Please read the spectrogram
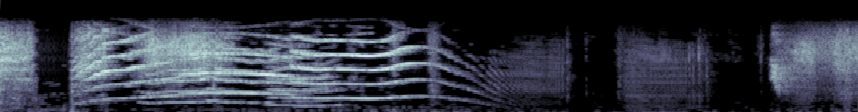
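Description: A bird giving one long call of about two seconds, several tones sounding together, rising slightly and then sliding steeply down in pitch at the end.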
